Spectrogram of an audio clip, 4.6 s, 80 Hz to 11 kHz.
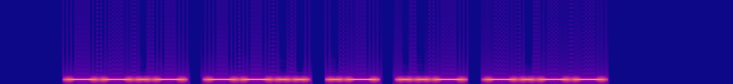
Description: Morse code, heard as a keyed tone, about 22 wpm, 700 Hz. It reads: QZAUY
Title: Code Groups - 5 Letters - 22wpm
